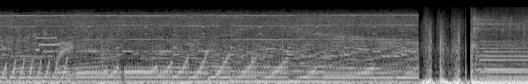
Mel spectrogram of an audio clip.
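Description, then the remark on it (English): A loud, steady electronic sine wave test tone at 90 dB drones on with a cluster of warbling, sweeping tones layered over it, then harsh bursts of static crackle in near the end. “give us 90 dBs and sine wave, please.”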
